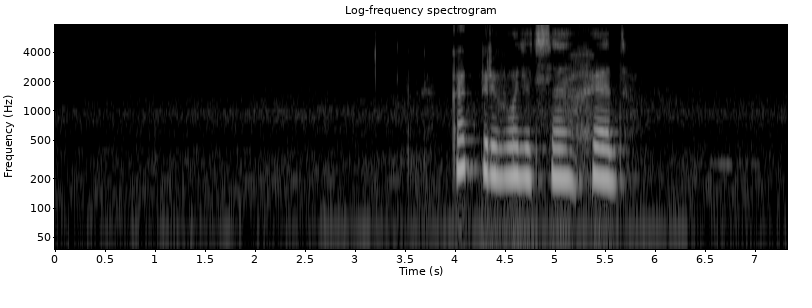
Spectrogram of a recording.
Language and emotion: Russian, neutral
